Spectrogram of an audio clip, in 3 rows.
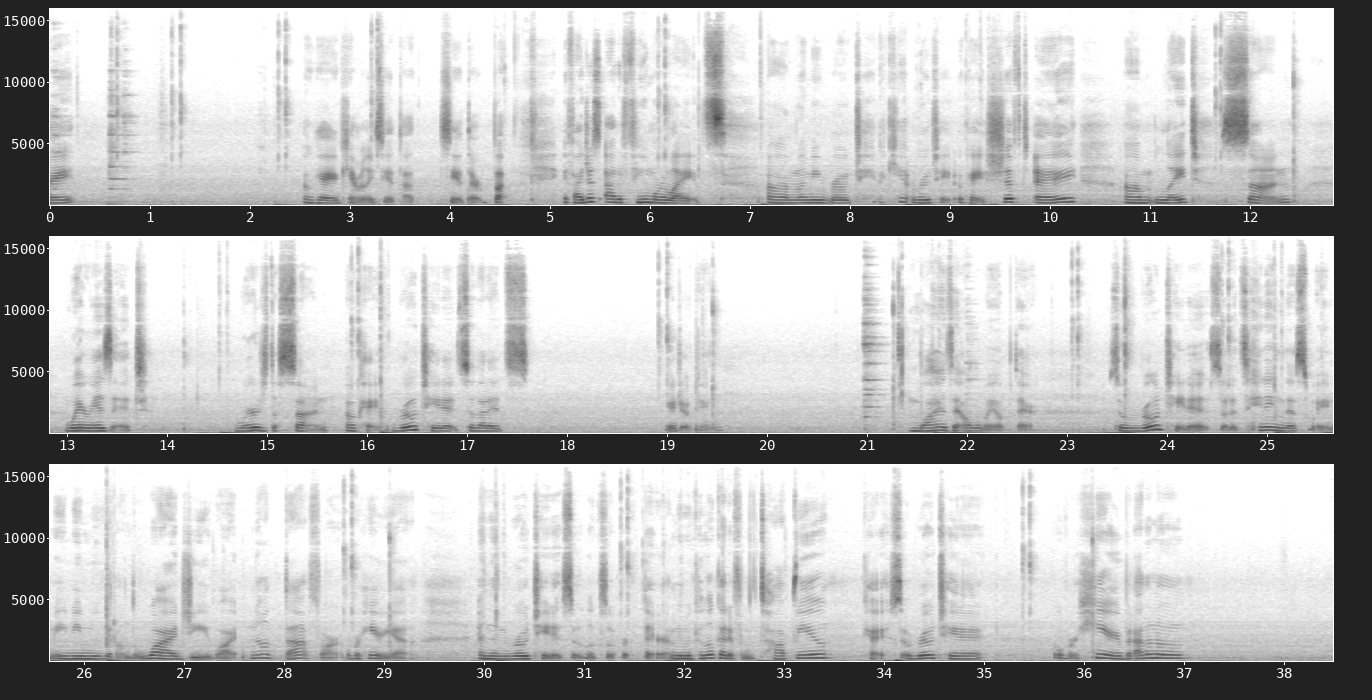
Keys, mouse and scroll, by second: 0.8 click, 4.8-5.9 scroll down 6, 7.0 click, 11.9 shift+a, 13.2-15.1 middle drag, 15.1 g, 20.9-23.9 middle drag, 23.9 r, 27.1 g, 30.9 r.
